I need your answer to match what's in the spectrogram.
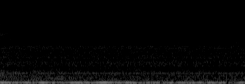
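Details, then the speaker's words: Hikvision unit with replacement cooling fan: quiet even low hum with no rattle or grinding; new fan runs smoothly, clearly quieter than the old intolerable one, though not silent. "but it's not silent and it doesn't kick on only when it's and that's real yeah it won't bother me this won't bother me i can work alongside this because i like quiet you know"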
